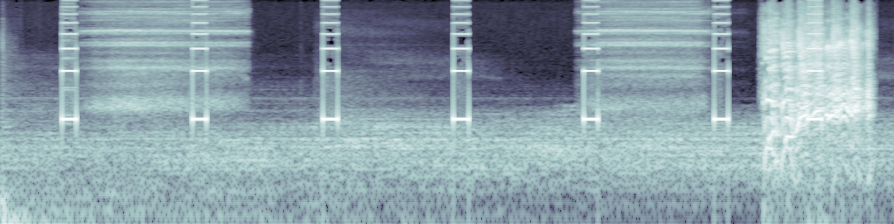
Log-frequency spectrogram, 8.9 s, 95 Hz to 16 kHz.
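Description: A short electronic beep repeating about every 1.3 seconds over a low hum, then a loud rising, rushing sound effect near the end.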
